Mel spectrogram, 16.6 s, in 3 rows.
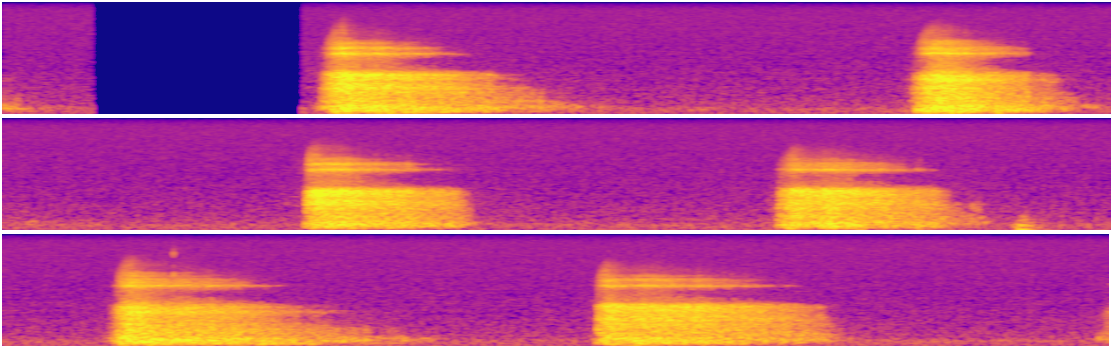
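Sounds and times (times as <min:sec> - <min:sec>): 
whispered breathing: 0:01.6 - 0:02.8, 0:04.5 - 0:05.4, 0:07.0 - 0:08.0, 0:09.4 - 0:10.4, 0:11.6 - 0:13.1, 0:14.0 - 0:15.3
sleep breathing: 0:04.6 - 0:05.4, 0:07.1 - 0:08.0, 0:09.4 - 0:10.4, 0:11.6 - 0:12.9, 0:14.1 - 0:15.3.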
